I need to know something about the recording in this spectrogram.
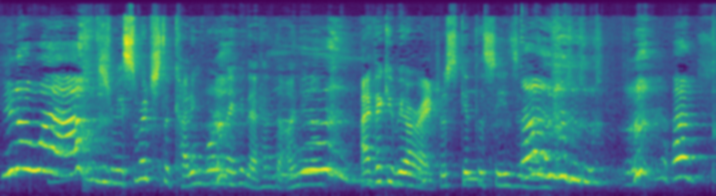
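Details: Single speaker with a fairly high-pitched voice, small room; ordinary speech.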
